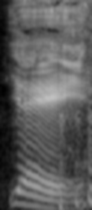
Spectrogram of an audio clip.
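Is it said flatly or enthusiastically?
flatly. It is said flatly, without enthusiasm.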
